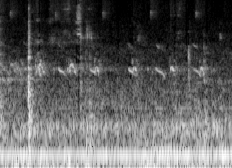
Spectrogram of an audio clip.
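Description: Small birds chirping over and over in short, bending chirps, with a few light clicks of engine parts being handled and a low steady hum underneath.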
